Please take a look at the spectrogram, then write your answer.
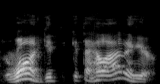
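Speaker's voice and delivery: loud, high rush to get him out; mock hero yelling run; urgent warning yell. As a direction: shout it at the kid to flee. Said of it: "He-Man just tells Sam".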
